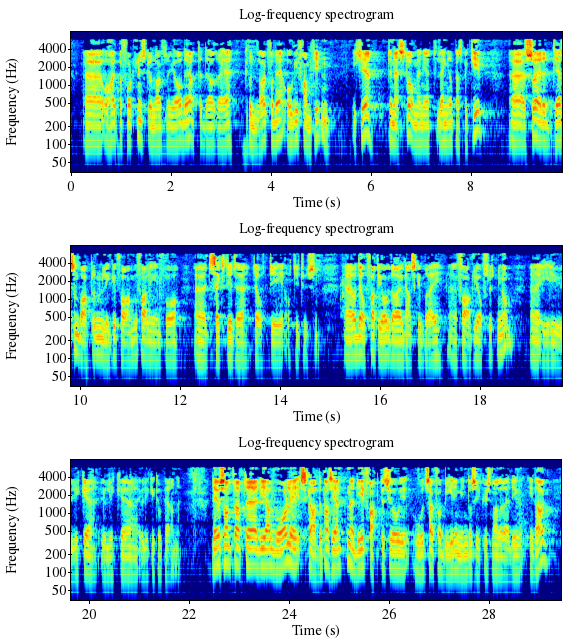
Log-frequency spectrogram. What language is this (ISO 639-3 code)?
nob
